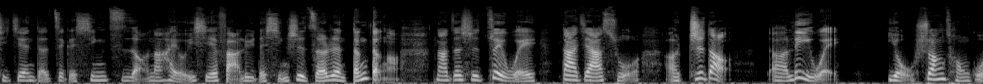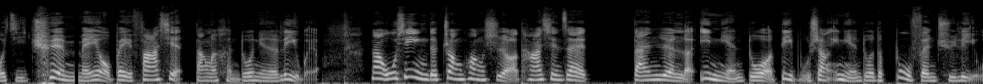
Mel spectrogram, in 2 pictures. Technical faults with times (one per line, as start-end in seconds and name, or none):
10.57-10.62 gap at a join of encoded pieces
